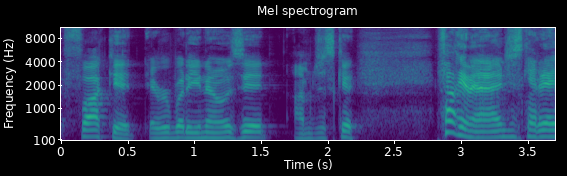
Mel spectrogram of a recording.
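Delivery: bad rambling voice with you stretched out. Retelling the director's reaction when his script leaked: Tarantino impression. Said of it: "that's my Tarantino impression".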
